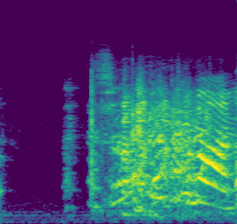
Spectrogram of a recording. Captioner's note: laughing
